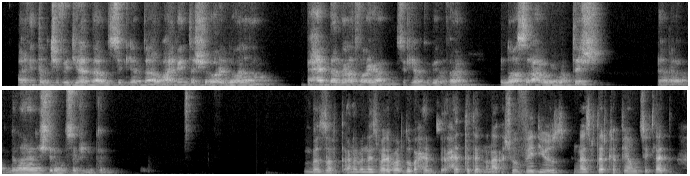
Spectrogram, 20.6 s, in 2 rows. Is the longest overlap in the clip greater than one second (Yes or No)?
No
